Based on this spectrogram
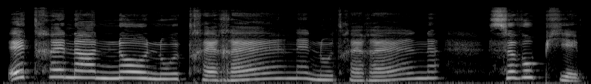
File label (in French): prononciation patois vaudois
